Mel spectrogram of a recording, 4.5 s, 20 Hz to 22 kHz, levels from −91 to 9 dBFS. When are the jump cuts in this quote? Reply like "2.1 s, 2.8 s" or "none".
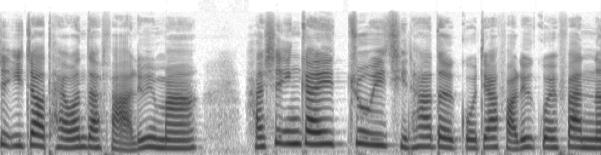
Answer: none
